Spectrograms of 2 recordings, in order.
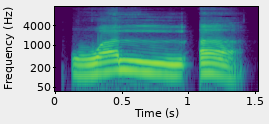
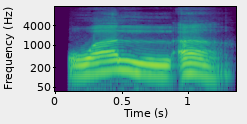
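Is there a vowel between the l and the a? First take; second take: no; no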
